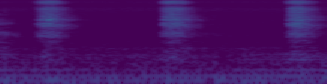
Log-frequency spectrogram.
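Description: Forceful breathing exercise during a spring yoga session, three sharp rhythmic exhalations through the nose about a second apart, close and clear over a low steady background hum.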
